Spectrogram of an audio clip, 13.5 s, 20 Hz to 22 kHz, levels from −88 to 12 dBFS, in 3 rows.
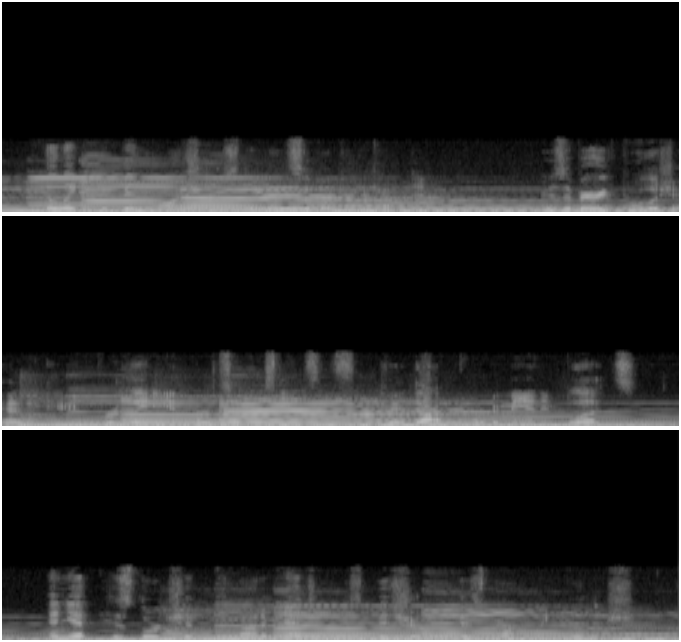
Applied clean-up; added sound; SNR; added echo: none; Guitar; -4 dB; none.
